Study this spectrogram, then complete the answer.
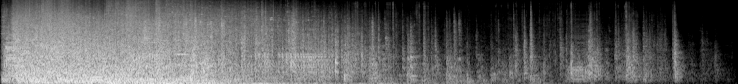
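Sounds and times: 
car crash: 0.0s - 7.3s.

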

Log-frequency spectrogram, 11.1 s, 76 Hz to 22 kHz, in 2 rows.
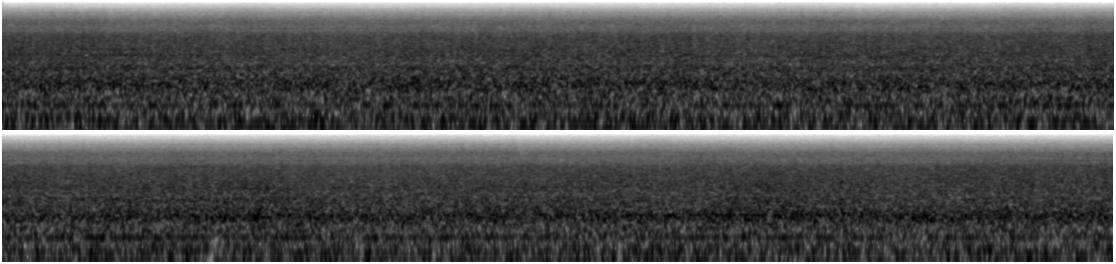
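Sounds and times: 
aircraft auxiliary power unit running: 0.0s - 11.1s.

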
